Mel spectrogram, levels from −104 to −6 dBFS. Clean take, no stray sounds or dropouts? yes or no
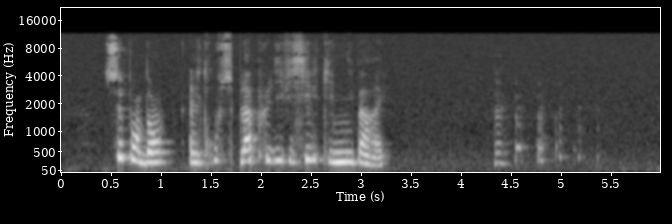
no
